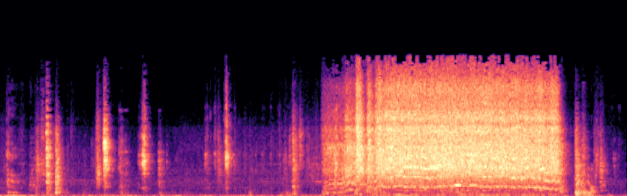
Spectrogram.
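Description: Scattered clicks and knocks of hand tools on an engine block, then about four seconds in a power tool runs for about three seconds, its pitch wavering slightly, before stopping suddenly.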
